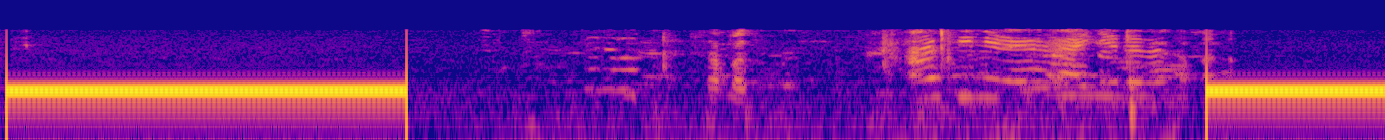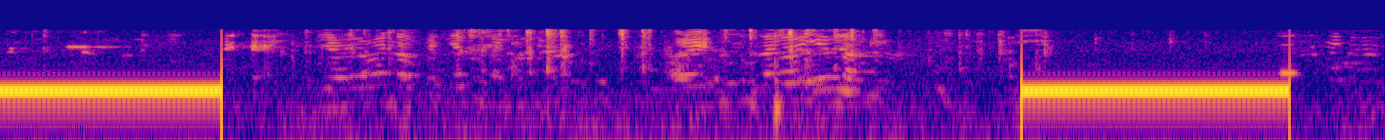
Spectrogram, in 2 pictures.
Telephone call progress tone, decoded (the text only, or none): ringback tone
